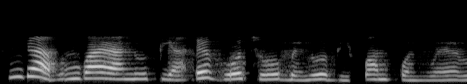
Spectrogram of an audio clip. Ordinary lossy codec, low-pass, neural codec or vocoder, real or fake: AAC, 16 kbps; 3.6 kHz; codec, 16 kHz, 2 kbps, FunCodec, trained on LibriTTS, 25 frames a second; fake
